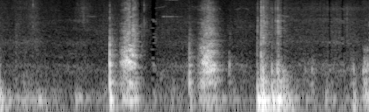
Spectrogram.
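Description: Hands handle a plastic-wrapped box, and the wrapping crinkles.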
